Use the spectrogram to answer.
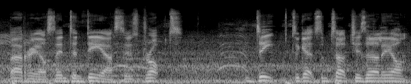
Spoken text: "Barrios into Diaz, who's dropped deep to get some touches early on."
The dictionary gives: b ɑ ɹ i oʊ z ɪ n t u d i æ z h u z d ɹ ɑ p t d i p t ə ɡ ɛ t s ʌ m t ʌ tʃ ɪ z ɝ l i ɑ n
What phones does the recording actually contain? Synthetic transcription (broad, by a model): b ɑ ɹ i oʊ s ɪ n t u d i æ s h u z d ɹ ɑ p t d i p t ə ɡ ɛ t s ʌ m t ʌ tʃ ɪ z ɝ l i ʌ n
